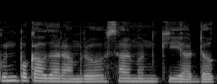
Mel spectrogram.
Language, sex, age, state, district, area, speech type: Nepali, male, 18-30, West Bengal, Darjeeling, rural, read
